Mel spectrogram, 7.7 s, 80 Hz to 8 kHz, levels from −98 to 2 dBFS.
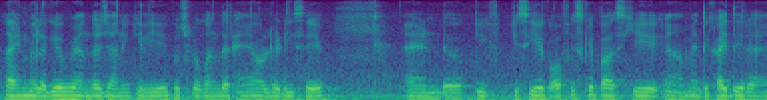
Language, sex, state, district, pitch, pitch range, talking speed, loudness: Hindi, male, Uttar Pradesh, Etah, 105 Hz, 105-110 Hz, 195 wpm, -25 LUFS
